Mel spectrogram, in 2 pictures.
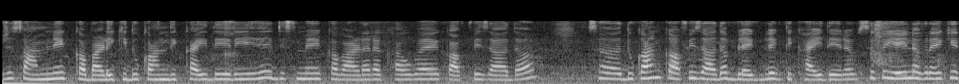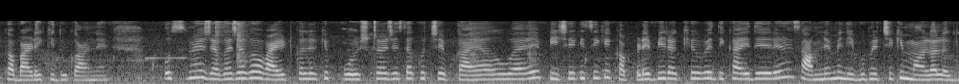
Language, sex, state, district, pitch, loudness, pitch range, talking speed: Hindi, female, Haryana, Jhajjar, 250 Hz, -16 LUFS, 230-275 Hz, 205 wpm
